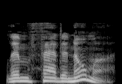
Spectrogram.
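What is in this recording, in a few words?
"lymphadenoma", British English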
